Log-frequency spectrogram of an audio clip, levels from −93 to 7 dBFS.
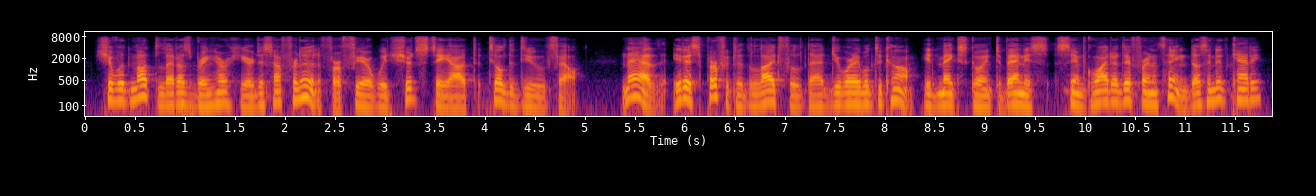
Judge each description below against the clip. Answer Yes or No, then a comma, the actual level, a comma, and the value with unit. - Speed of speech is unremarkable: No, fast, 220 wpm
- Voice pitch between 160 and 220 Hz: No, low, 110 Hz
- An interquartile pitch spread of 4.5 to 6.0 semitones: Yes, average, 4.8 semitones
